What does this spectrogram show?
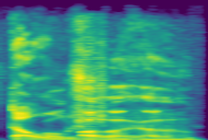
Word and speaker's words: DOLGE: Not DOGE, it's DOLGE.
